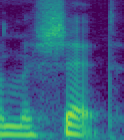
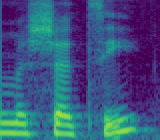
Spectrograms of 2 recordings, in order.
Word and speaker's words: machete: In Jamaica, we call it a machete, not a machete.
